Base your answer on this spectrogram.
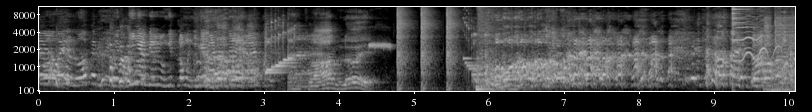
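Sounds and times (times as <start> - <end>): hand slapping helmet shell: 4.8 - 5.6.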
